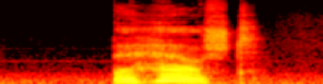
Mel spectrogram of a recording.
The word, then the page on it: beherrscht: [bəˈhɛɐ̯ʃt]; [bəˈhɛʁʃt]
